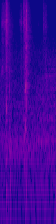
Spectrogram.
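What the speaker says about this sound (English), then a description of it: "Let's go ahead and shuffle them to see how they shuffle." A tarot card deck being shuffled, giving two quick, soft papery riffles close by in a quiet room.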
